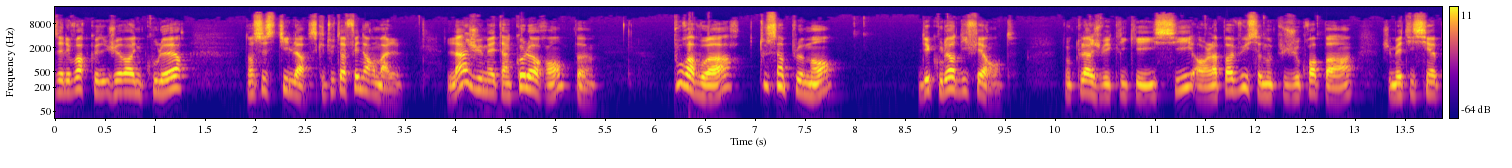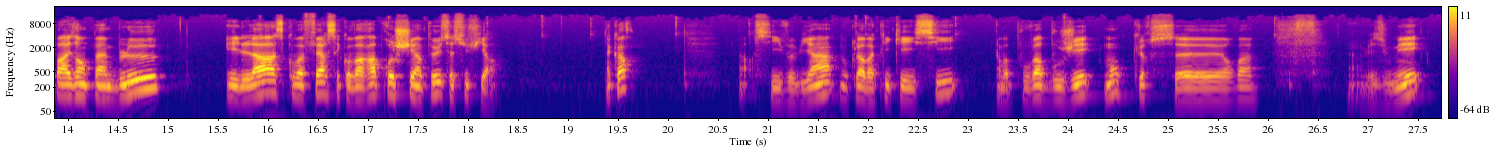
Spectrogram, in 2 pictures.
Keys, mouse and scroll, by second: 1.9-4.6 middle drag, 1.9-2.8 scroll up 1, 2.8-3.1 scroll down 1, 4.4 shift+a, 9.2-12.4 drag, 15.9-17.8 drag, 18.2-24.5 drag, 24.6 click, 25.3-26.5 drag, 26.3-27.7 middle drag.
